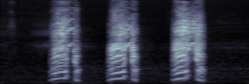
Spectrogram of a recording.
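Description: Three loud, harsh quacks from a female duck in an even rhythm, each about a quarter second long, close by with quiet gaps between.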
